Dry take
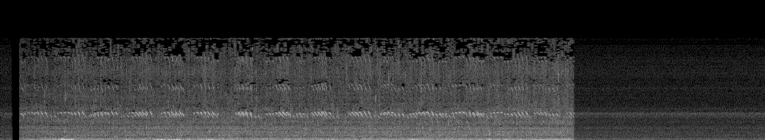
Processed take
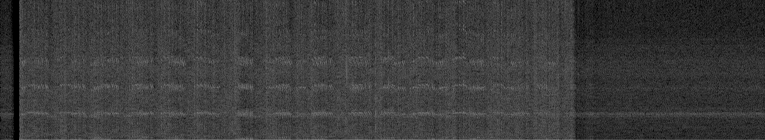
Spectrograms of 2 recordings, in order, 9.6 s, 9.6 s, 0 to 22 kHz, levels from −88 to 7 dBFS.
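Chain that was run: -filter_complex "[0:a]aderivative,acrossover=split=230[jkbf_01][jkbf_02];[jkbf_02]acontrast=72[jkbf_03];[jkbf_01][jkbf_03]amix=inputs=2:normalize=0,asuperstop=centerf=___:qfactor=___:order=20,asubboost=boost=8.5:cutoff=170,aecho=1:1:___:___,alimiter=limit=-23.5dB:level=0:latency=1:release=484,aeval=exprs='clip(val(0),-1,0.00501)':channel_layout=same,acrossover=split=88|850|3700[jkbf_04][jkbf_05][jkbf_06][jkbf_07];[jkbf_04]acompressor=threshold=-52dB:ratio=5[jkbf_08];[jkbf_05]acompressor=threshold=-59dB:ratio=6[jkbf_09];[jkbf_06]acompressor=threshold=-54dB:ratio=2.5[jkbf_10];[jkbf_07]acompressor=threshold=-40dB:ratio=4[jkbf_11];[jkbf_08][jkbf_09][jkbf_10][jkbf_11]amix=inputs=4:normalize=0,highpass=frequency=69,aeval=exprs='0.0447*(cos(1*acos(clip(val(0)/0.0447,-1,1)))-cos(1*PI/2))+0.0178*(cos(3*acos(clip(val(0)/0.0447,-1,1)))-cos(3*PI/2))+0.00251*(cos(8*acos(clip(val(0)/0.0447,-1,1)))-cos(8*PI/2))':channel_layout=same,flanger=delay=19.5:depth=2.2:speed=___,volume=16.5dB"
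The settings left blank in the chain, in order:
1300, 6.5, 247, 0.106, 2.1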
